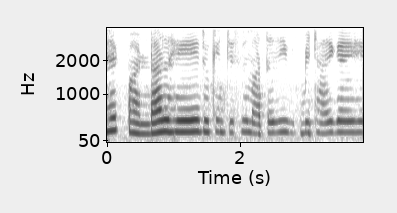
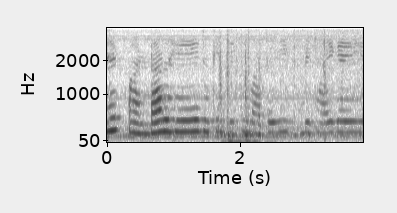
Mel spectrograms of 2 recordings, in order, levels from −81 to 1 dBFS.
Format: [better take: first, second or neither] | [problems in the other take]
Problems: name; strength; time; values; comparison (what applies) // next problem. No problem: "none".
first | background sound (Printer); 9 dB below the speech // room echo; dies away in 0.7 s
